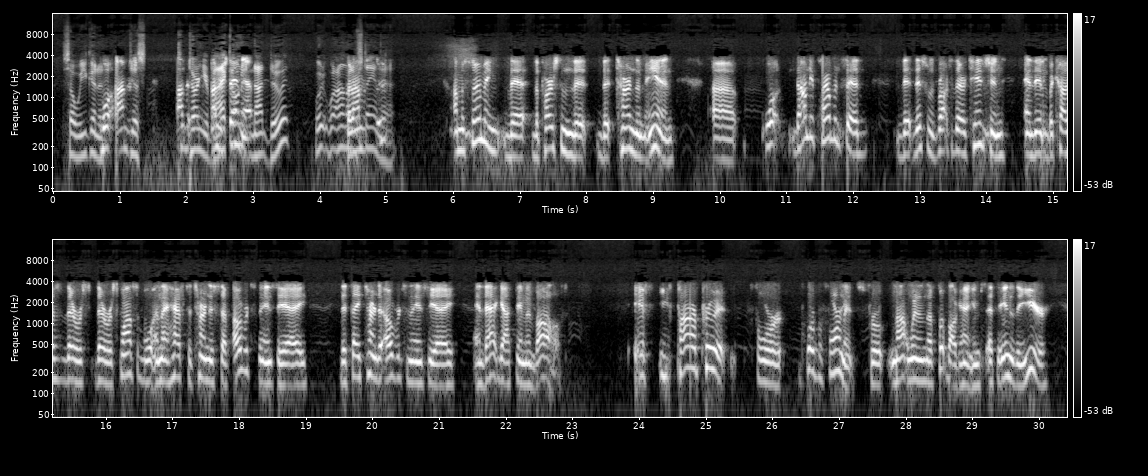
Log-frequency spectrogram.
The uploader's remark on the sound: take your phone calls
